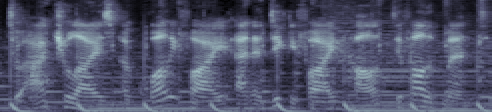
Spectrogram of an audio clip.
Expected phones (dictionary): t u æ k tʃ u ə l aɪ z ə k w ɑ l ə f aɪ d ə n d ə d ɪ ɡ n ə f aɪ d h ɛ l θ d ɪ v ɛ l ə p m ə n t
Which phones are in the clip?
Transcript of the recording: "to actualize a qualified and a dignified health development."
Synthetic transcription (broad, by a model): t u æ k tʃ u ə l aɪ z ə k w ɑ l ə f aɪ ə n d ə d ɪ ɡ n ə f aɪ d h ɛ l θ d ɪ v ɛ l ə p m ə n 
